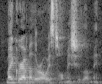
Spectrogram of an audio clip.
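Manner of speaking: ordinary delivery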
